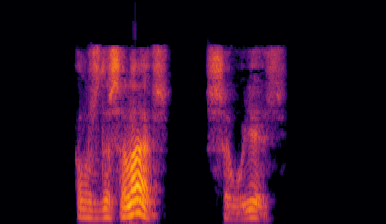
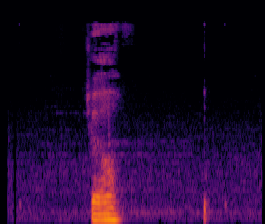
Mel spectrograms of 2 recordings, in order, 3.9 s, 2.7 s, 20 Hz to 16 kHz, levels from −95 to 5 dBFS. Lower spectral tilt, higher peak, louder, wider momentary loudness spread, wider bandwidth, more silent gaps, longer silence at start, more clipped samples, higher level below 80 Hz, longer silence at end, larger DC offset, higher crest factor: second, -3.5 dB/octave vs -8 dB/octave; first, 0 dBFS vs -10 dBFS; first, -20 LUFS vs -27 LUFS; about the same, 22 LU vs 22 LU; second, 7.8 kHz vs 11 kHz; first, 1.73-2.05 s vs none; second, 0.75 s vs 0.9 s; neither; second, -64 dBFS vs -46 dBFS; second, 1.05 s vs 1.45 s; neither; about the same, 24 dB vs 22 dB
